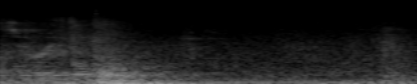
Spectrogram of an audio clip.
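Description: A brief bit of a man's voice, then a single low thump about half a second in, like something set down or bumped near the microphone; a steady low hum fills the rest.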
